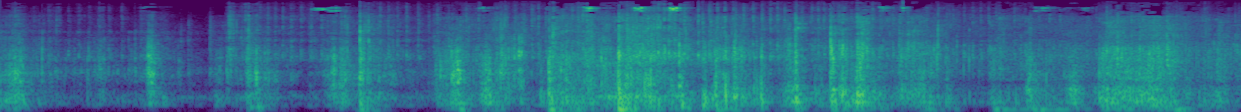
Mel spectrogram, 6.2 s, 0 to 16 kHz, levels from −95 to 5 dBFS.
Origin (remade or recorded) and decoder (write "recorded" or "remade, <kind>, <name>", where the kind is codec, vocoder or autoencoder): recorded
